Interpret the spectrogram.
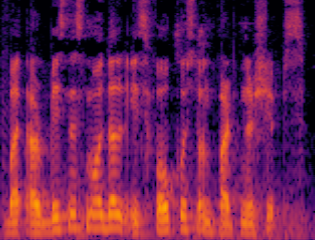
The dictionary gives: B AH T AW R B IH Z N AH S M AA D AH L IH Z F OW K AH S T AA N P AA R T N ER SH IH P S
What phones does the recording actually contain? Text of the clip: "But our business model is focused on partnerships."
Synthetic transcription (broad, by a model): B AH T AW R B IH S N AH S M AA D AH L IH S F OW K AH S T AA N P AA R T N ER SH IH P S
